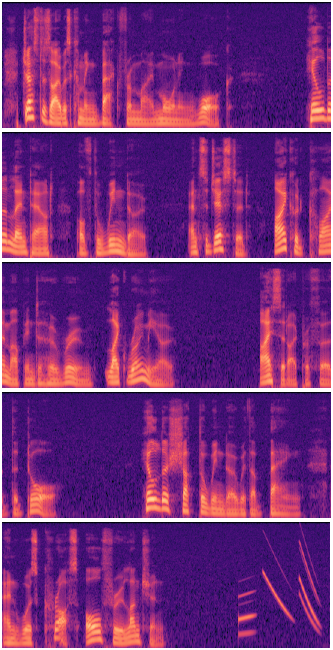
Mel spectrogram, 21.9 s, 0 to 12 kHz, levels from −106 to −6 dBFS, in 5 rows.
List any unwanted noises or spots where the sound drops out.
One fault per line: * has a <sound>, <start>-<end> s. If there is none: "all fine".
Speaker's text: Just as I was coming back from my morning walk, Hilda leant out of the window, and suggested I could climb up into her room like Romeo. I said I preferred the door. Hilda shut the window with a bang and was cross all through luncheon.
* has a chirp, 20.7-21.8 s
